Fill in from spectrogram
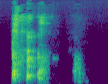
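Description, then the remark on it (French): Three quick, harsh throat-clearing bursts, followed after a short pause by one softer rasp. No talking. “me racle la gorge.”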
